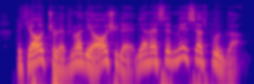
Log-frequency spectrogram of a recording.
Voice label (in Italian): "spurga", dialettale, crespinese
